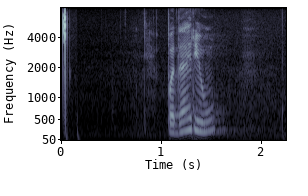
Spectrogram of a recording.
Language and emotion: Russian, positive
